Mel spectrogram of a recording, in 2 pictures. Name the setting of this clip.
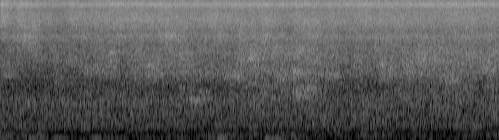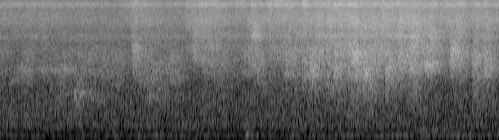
restroom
